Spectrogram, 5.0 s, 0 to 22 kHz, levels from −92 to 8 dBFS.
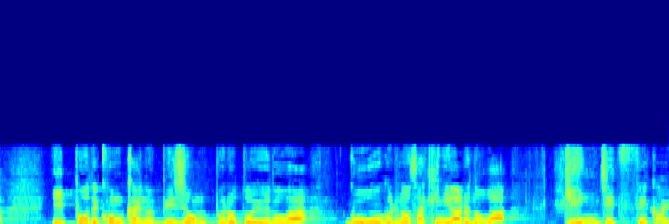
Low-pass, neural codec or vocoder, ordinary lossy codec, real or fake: none; none; none; real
